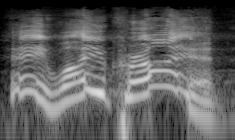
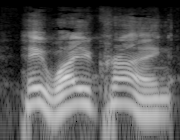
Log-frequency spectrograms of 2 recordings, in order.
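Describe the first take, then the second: First: High, loud mocking question to a crying woman; mock clueless guy. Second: Louder, lightly mocking version of the line; mild mock clueless guy. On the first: Mocking a man who asks a crying woman why. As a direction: ham up the clueless guy asking "why are you crying". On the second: Preacher lightly mocks the question to a crying woman. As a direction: toss off "Hey" as a loud, lighter jab. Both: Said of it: "things to never say to a woman".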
